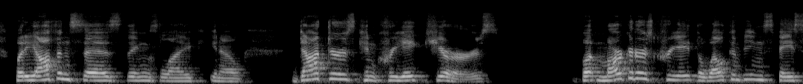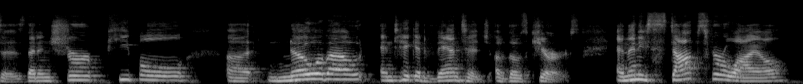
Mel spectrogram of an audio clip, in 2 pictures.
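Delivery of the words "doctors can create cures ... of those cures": usual speaking voice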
